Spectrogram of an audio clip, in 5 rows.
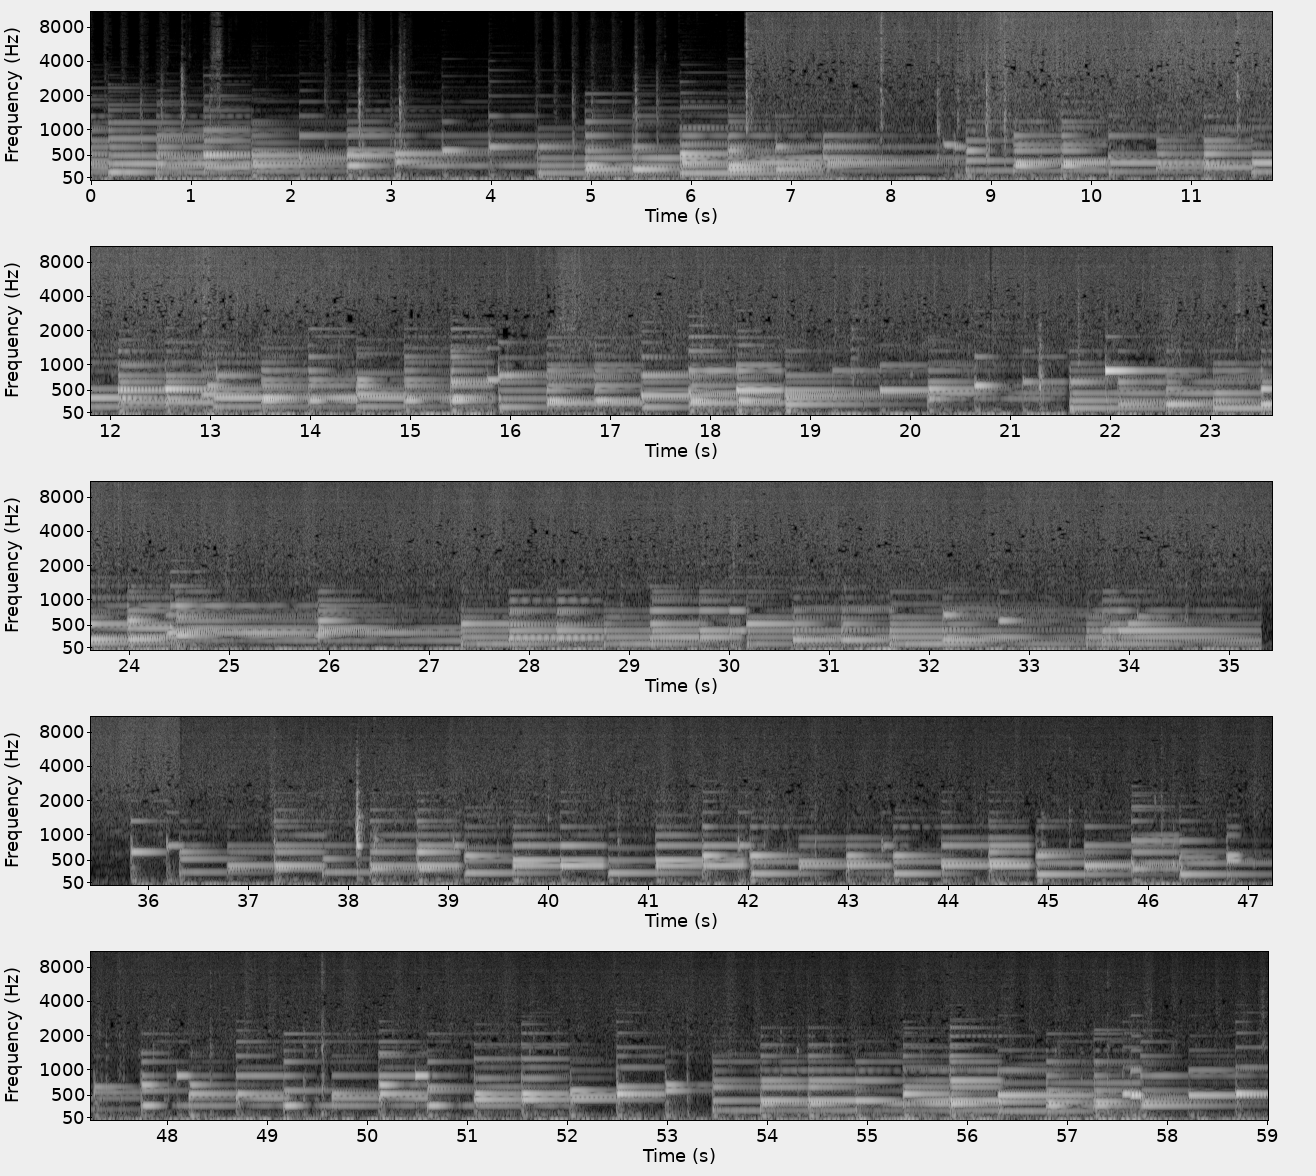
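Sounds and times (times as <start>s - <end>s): bouncy instrumental music: 0.0s - 35.3s, 35.9s - 59.0s
food sizzling in a pan: 6.5s - 59.0s.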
